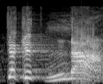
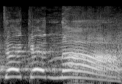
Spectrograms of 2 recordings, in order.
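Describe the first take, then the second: First: Said in the usual way. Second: Slow shouted command. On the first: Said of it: "I said". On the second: Shown as a demonstration. Preacher commanding the church to take it now. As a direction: shout each word of Take it now slowly. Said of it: "I said, take it now".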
